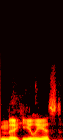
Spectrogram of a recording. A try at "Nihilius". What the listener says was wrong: Nihilius. no T. Nihilius. I-U-S, sorry.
